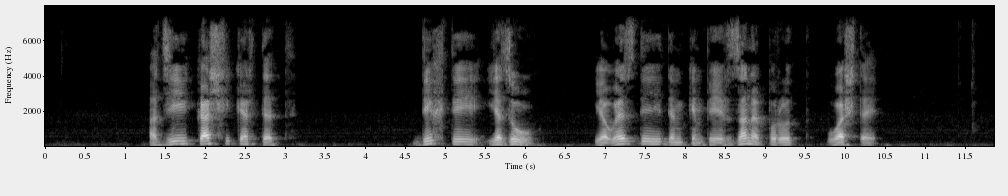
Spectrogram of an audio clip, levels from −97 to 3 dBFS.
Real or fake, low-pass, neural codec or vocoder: fake; 7.2 kHz; vocoder, 44.1 kHz, 80 mel bands, Vocos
